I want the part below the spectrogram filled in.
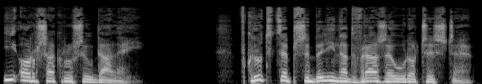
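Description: A man narrating a literary audiobook in a measured, steady storytelling manner. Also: medium pitch, dry recording, studio quality.

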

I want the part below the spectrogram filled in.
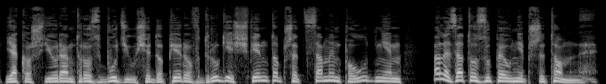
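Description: A man narrating a historical novel in a measured, steady storytelling voice. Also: medium pitch, no room sound. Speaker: audiobook narrator. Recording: dry close studio sound.

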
